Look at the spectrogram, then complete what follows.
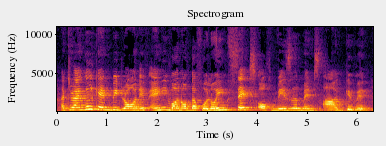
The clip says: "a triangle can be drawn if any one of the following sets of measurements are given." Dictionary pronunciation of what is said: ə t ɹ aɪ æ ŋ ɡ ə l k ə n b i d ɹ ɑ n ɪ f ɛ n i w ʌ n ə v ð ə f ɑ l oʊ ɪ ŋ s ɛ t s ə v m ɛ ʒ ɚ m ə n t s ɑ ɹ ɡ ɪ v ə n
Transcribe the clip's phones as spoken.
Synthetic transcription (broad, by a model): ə t ɹ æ ŋ ɡ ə l k ə n b i d ɹ ɑ n ɪ f ɛ n i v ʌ n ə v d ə f ɑ l oʊ ɪ ŋ s ɛ t s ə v m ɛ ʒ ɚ m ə n t s ɑ ɹ ɡ ɪ v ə n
